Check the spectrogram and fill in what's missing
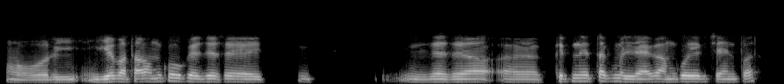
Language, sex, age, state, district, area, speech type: Hindi, male, 30-45, Rajasthan, Karauli, rural, conversation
